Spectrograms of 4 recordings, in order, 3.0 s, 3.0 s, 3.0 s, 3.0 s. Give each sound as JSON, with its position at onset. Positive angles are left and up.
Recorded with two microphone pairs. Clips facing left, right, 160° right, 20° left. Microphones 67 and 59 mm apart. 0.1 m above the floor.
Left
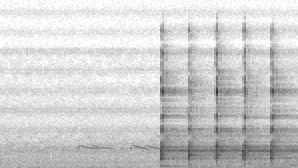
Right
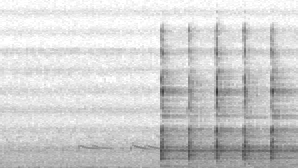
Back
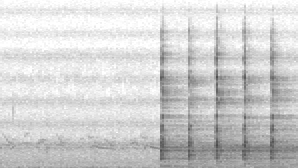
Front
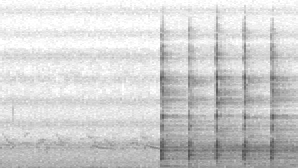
{"t": 1.6, "sound": "ticking", "azimuth_deg": 35, "distance_m": 0.7}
